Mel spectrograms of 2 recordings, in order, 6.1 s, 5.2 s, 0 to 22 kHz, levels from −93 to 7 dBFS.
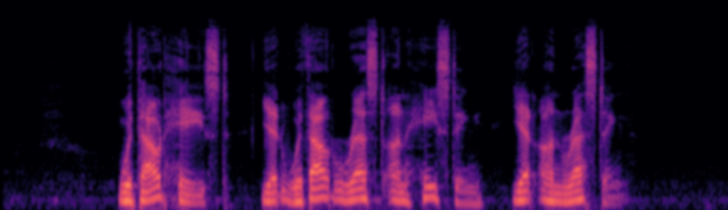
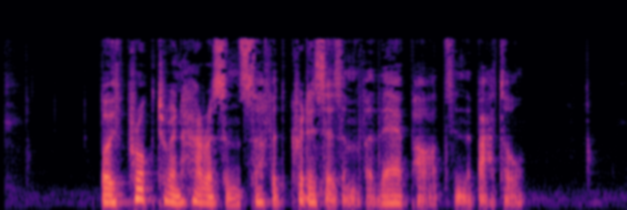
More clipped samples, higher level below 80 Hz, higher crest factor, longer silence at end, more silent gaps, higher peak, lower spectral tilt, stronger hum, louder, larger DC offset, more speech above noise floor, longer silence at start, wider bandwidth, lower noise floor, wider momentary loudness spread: neither; second, -60 dBFS vs -46 dBFS; about the same, 20 dB vs 20 dB; about the same, 0.9 s vs 0.85 s; neither; second, -12 dBFS vs -8 dBFS; about the same, -5.5 dB/octave vs -4.5 dB/octave; neither; about the same, -29 LUFS vs -27 LUFS; neither; about the same, 48 dB vs 45 dB; first, 1 s vs 0.85 s; first, 14 kHz vs 11.5 kHz; first, -76 dBFS vs -72 dBFS; first, 15 LU vs 10 LU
